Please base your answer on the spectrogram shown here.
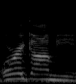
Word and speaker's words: origami: see it alright so origami or origami if you want to pronounce it like an american like i grew up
